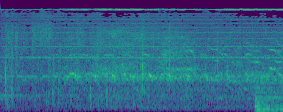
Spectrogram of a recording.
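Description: Gulls calling faintly, a string of short calls over a quiet background.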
